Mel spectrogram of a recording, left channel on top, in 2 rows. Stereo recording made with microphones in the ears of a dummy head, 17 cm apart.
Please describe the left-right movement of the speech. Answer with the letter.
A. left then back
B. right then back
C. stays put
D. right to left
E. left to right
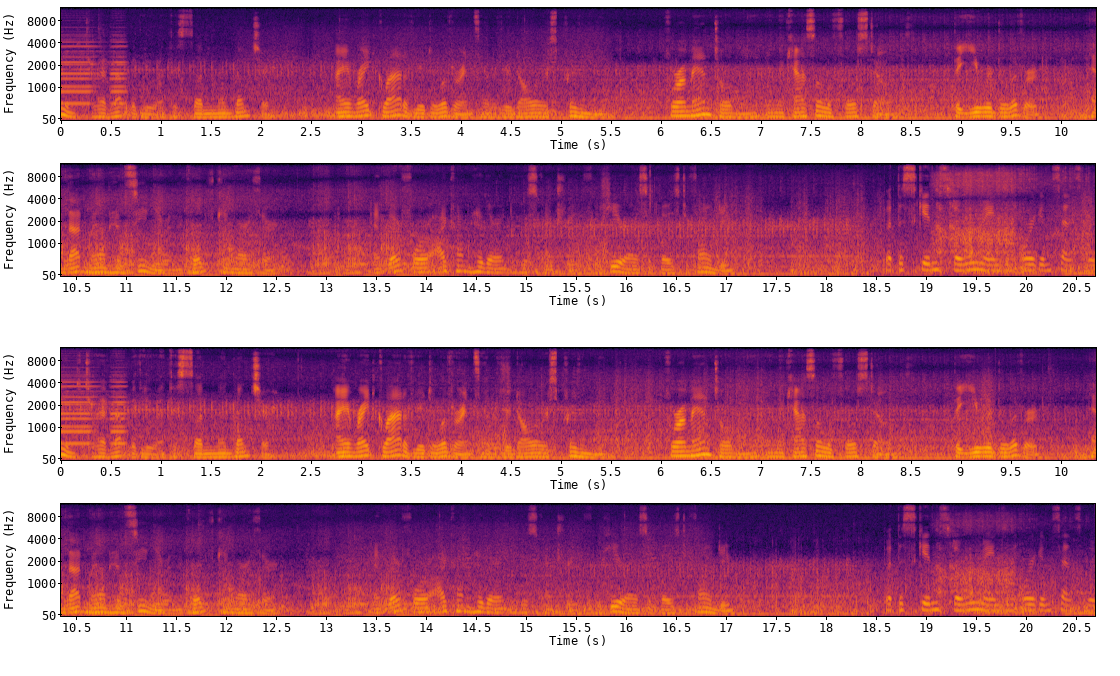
D.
